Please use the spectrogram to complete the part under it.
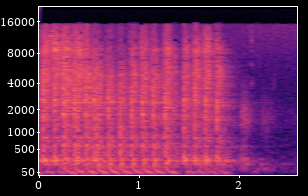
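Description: Rapid machine gun fire in a Somme battle scene: a loud, fast, evenly spaced stream of shots runs for almost two seconds, then cuts off and fades into a brief tail.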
